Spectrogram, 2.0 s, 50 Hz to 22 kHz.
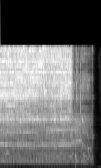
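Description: Cordless circular saw cutting through a 2x4, its motor whine steady under the loud rush of the blade in the wood; about one and a half seconds in, the pitch falls as the saw winds down, and it stops just before the end.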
